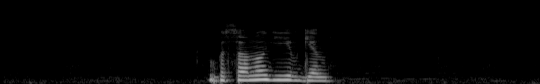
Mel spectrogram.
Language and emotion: Russian, neutral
